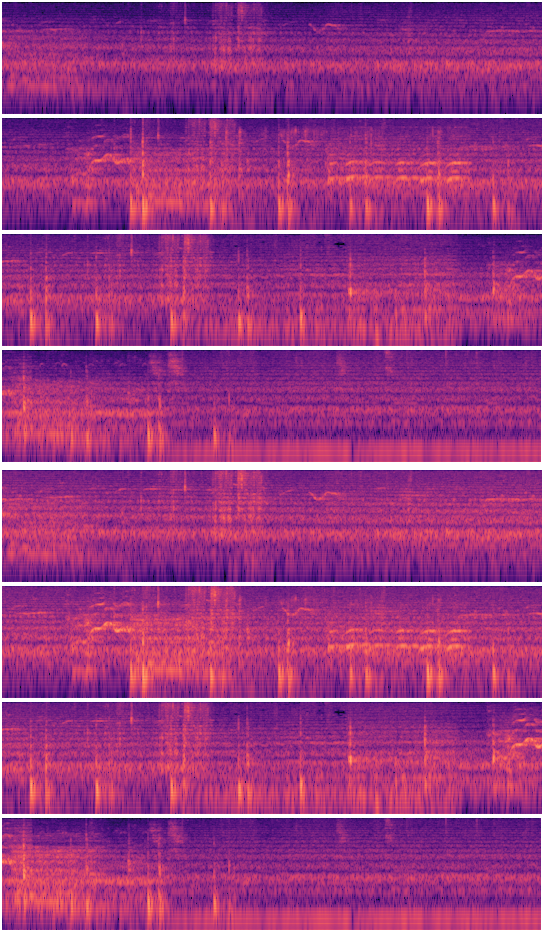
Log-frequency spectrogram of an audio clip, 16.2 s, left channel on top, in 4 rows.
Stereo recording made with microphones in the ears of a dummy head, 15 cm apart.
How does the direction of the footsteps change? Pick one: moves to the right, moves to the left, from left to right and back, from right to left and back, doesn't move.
moves to the right.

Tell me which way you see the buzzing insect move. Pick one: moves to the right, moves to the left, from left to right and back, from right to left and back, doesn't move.
moves to the left.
